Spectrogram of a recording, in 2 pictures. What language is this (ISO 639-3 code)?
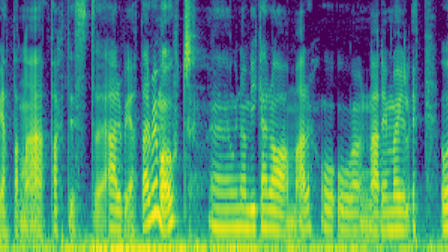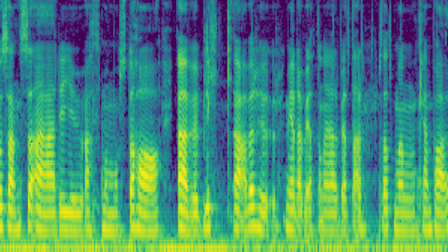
swe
